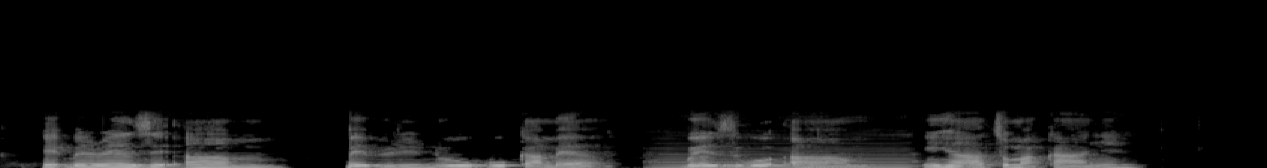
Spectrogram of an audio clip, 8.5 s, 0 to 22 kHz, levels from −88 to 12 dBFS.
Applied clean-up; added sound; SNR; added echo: none; Bowed string instrument; 13 dB; none.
